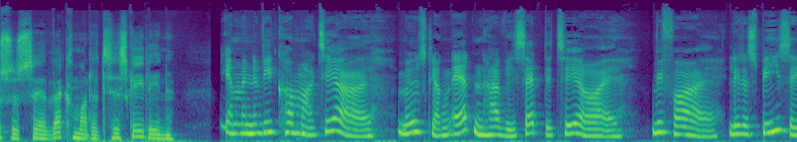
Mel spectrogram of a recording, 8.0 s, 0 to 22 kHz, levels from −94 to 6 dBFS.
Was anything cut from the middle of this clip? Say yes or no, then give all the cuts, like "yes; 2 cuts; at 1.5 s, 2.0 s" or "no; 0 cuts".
no; 0 cuts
